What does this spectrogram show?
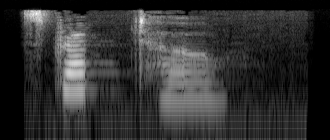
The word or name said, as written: strepto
